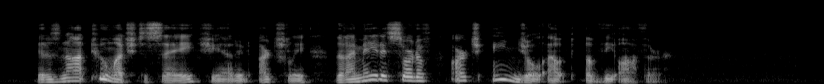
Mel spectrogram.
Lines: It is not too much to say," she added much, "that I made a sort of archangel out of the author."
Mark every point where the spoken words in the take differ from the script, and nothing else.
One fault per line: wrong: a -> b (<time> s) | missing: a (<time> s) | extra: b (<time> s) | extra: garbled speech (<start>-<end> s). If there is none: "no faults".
wrong: much -> archly (2.6 s)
